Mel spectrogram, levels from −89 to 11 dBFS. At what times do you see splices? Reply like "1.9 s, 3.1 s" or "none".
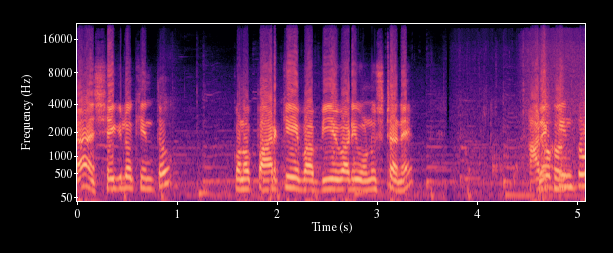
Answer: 3.8 s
